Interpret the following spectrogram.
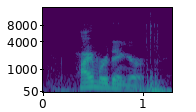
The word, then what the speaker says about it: Heimerdinger: it up in flint give me a second heimerdinger yes there's a scene where heimerdinger is talking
